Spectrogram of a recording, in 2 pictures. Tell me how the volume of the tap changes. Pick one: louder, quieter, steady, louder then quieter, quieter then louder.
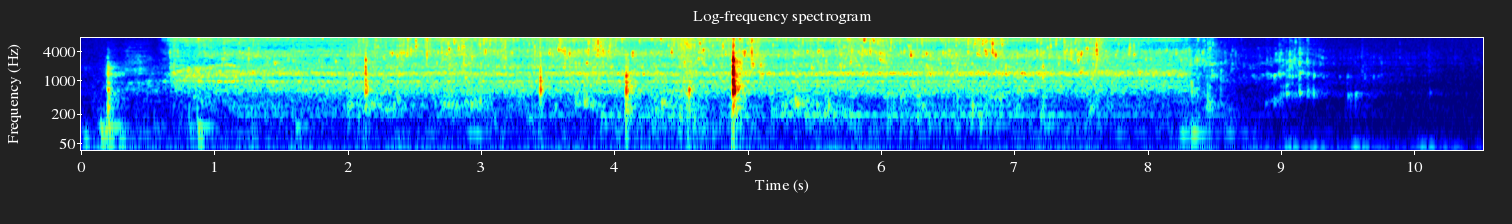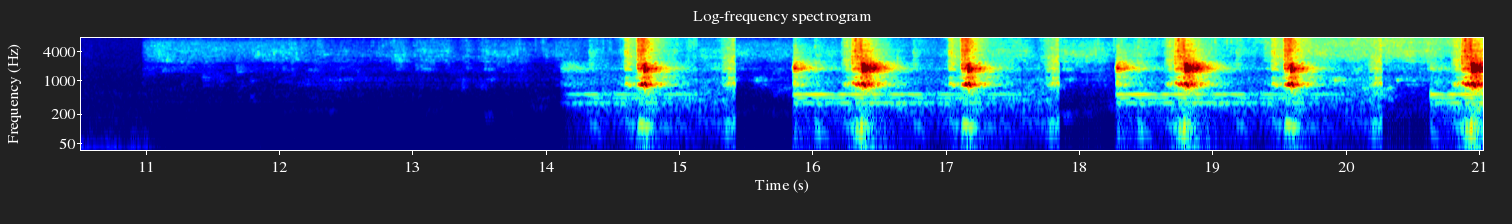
quieter then louder.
